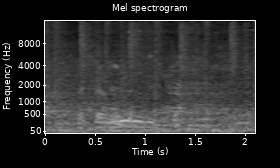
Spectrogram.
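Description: A short, low voiced sound from a person, lasting about half a second, comes about half a second in over faint steady background noise.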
